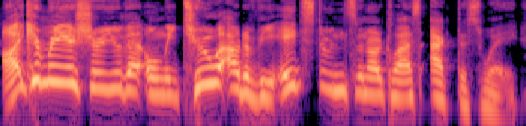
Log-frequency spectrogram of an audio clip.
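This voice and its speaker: A man playing an excitable, hot-tempered young prince in a comedic parody dub, devoted and theatrical. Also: sits high, moderate pace, no room sound, studio quality. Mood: cheerful, eager. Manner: theatrical, foul-mouthed outbursts, earnest pleading.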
